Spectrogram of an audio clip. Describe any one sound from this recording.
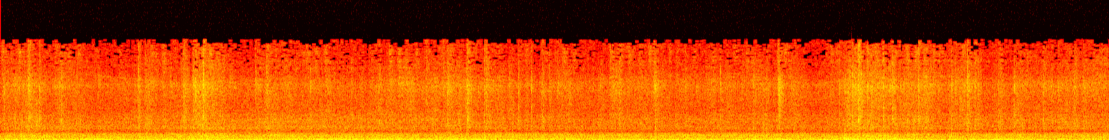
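A bus engine rumbles and hums steadily from close by.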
